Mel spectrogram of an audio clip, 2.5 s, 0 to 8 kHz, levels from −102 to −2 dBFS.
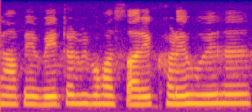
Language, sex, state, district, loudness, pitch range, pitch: Hindi, female, Uttar Pradesh, Lucknow, -16 LUFS, 220-240 Hz, 230 Hz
